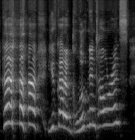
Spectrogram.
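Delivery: high, loud, teasing laugh-talk; mock jeering laughter. Imagining herself mocking someone's gluten intolerance, jeering laughter. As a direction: jeer it with an exaggerated laugh.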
